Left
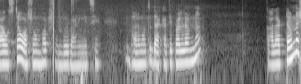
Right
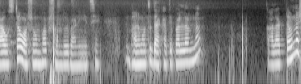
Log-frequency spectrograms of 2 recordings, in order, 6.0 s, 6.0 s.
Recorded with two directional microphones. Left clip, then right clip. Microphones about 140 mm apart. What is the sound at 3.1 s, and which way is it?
Speech, 20° left (ahead or behind).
